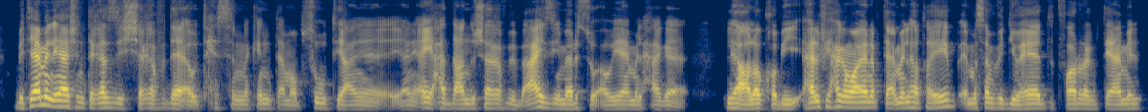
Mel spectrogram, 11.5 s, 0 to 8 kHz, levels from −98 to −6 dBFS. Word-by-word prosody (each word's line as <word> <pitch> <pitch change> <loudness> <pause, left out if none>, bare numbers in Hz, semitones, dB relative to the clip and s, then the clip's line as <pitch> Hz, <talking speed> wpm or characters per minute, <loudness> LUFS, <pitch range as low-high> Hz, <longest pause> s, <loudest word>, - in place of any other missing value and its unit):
بتعمل 185 +7 +7
إيه 160 - +6
عشان 145 -4 +4
تغذي 130 0 -2
الشغف 120 0 -6
ده 120 -2 +1
أو - - -2
تحس - - -11
إنك 110 0 -10
أنت 115 -1 -8
مبسوط، 115 +4 -9
يعني، 105 -2 -3 0.2
يعني - - -9
أي - - +2
حد - - -4
عنده 115 +2 -1
شغف 120 -1 -4
بيبقى 115 -3 -4
عايز 130 -5 +3
يمارسه 110 0 -3
أو 100 0 -5
يعمل 105 0 -4
حاجة - - -6 0.4
ليها 130 - +3
علاقة 120 +2 +4
بيه. 110 -1 -4
هل 140 +2 +4
فيه 155 - -5
حاجة 155 -1 +3
مُعيّنة 140 0 +7
بتعملها 135 -1 -1
طيب، 160 +5 -2
مثلًا 125 +1 -3
فيديوهات 115 -1 0
بتتفرج، 115 -1 -2
بتعمل؟ 110 +1 -2
120 Hz, 190 wpm, -24 LUFS, 110-135 Hz, 0.4 s, بتعمل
